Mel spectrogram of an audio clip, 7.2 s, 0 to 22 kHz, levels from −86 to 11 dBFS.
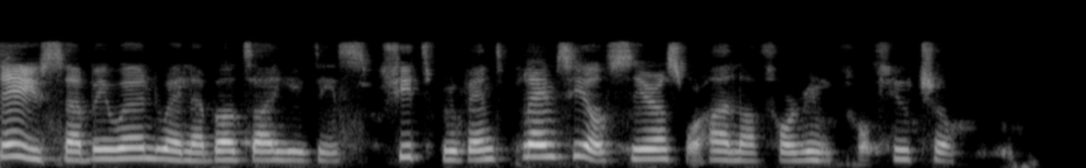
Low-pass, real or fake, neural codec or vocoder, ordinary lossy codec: none; fake; codec, 16 kHz, 1 kbps, X-Codec, HuBERT features, trained on LibriSpeech; none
